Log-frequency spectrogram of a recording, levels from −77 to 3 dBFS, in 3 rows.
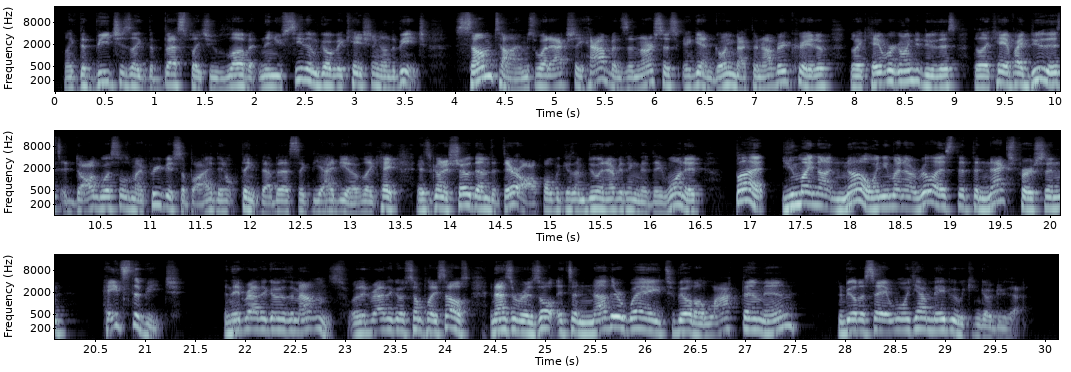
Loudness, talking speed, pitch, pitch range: -23 LUFS, 275 wpm, 155 Hz, 135-175 Hz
